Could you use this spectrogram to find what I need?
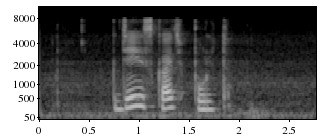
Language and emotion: Russian, neutral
